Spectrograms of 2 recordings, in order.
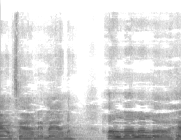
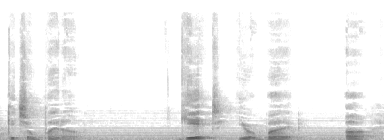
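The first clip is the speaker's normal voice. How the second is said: soft slow charge; 5 semitones lower, 11 dB quieter, slower than usual. Real, not acted. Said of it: "slow soft closing charge".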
